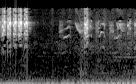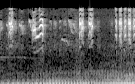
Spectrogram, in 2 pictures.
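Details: Crimson sunbird in lively song, opening with a fast high trill, then scattered thin squeaky chips and short trills, with a low rumbling engine-like hum underneath.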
